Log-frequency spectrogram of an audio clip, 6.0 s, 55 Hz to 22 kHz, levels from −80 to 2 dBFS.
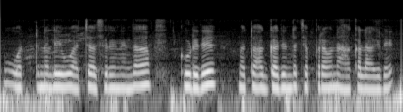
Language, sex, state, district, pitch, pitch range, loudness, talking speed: Kannada, female, Karnataka, Koppal, 210 Hz, 200-215 Hz, -14 LUFS, 90 wpm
